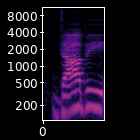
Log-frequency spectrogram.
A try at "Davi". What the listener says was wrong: No, it's Davi with a V. It's almost like Davy, but it's pronounced Davi, I think.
